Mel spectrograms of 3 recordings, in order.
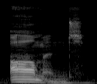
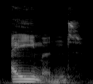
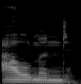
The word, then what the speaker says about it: almond: 24 is Armond Armond not amond and it's actually not really almond either it should be Armond it's a type of nut one of my favorites and an example would be I added almond milk to my coffee some people say almond in American English that's why that says correct there 25 is Cavalry Cavalry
